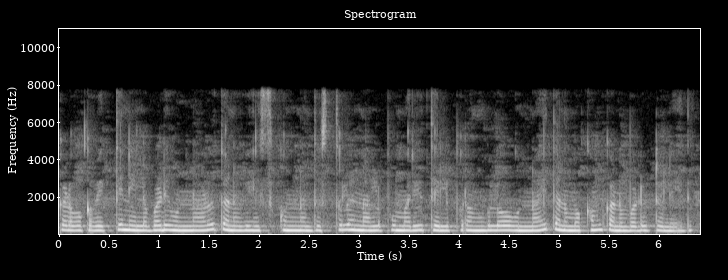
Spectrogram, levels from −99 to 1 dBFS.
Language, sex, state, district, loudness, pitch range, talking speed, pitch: Telugu, female, Telangana, Hyderabad, -12 LUFS, 230-245 Hz, 150 wpm, 235 Hz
